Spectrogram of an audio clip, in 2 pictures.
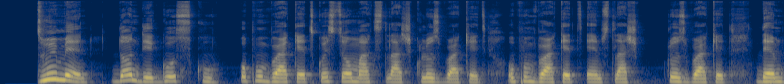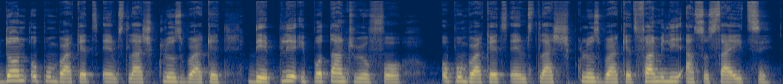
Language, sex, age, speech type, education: Nigerian Pidgin, female, 30-45, spontaneous, tertiary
